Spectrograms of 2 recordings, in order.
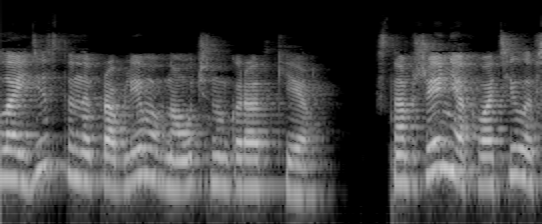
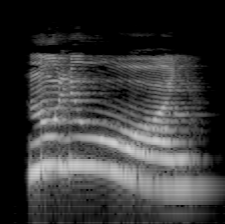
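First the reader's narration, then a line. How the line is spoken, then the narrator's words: Languid whining young woman. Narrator (Russian): томным голосом заныла молодая женщина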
